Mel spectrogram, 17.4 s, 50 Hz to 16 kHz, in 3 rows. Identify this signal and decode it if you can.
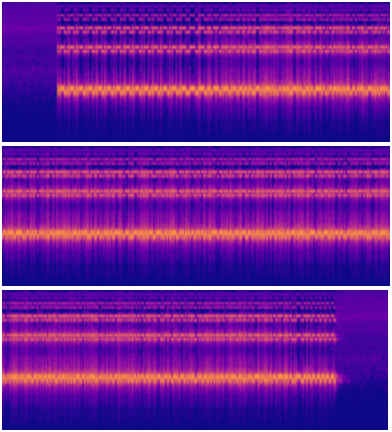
NAVTEX (SITOR-B), 100 baud, 170 Hz shift, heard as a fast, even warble, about 1500 Hz centre. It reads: KCACBRY TAXFVFF OGCH BXILYH TZBYJFR UCDAJ JILKGVP PDA LWGCOED MQ NOE NRIO LVXACZM RE FLOFBK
